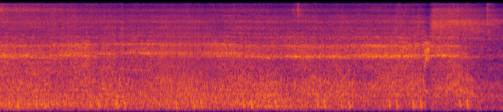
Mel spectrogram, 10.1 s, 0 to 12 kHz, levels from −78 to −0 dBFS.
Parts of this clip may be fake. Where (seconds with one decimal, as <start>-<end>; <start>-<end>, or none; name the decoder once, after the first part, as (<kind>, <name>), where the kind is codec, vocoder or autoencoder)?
3.2-4.3 (vocoder, Vocos)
